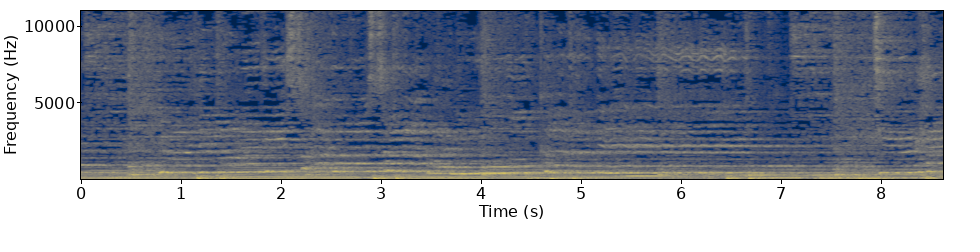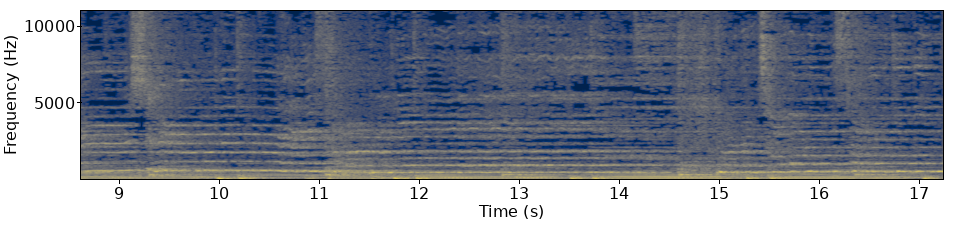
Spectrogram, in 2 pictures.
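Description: A woman singing a Korean trot song into a handheld microphone over instrumental accompaniment, her voice holding long notes with vibrato.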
